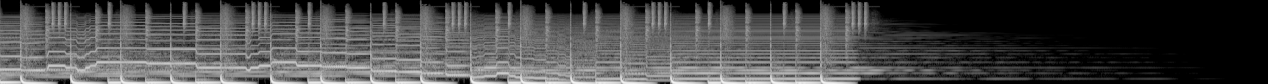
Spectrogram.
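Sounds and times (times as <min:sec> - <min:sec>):
electronic dance music: 0:00.0 - 0:08.8.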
